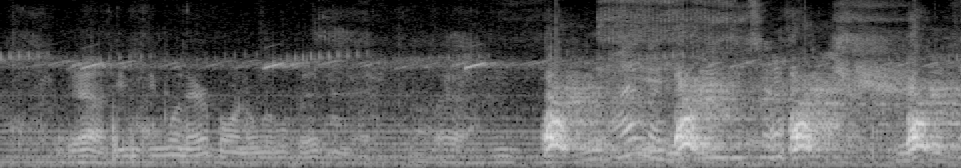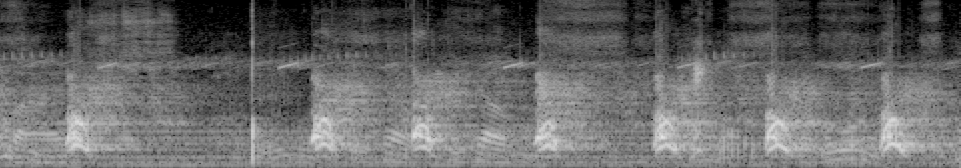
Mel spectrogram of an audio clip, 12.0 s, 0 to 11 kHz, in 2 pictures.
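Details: At a bitework session dated 15 April 2009, Max, a Rottweiler puppy aged 10.5 months, starts with softer whining sounds, then gives a steady run of about eleven loud, gruff barks, roughly one every 0.7 seconds.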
